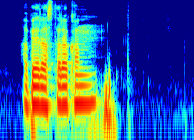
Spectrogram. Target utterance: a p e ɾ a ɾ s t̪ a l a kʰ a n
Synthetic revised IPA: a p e ɾ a s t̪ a ɾ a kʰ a n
